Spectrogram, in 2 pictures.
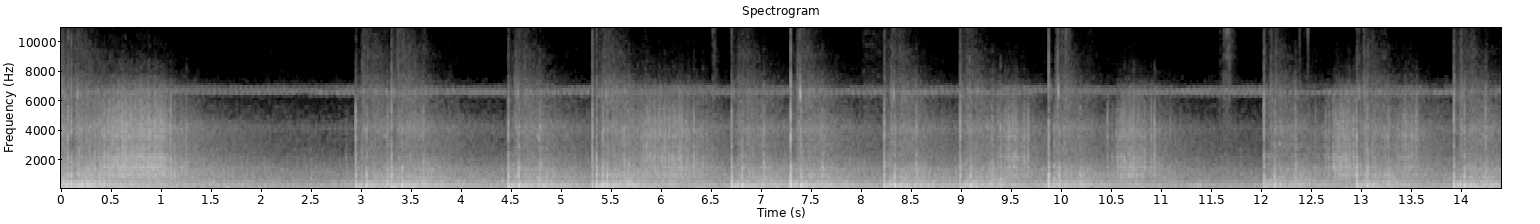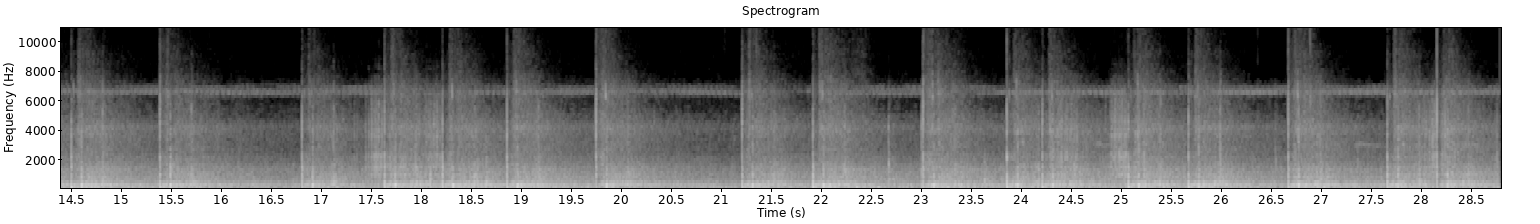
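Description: Aerial fireworks: shells bursting one after another, a big bang at the start, then after a short lull a steady run of bangs about one or two a second, each trailing off in echo.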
